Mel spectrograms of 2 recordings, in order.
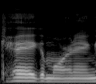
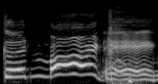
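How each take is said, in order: First: It is said casually, with ordinary energy. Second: It is said with big theatrical energy.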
